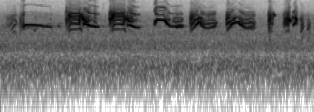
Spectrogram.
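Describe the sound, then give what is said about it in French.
A chorus of Eurasian siskins and goldfinches gathered near a feeder in early March, twittering together in quick, overlapping bursts of high, thin notes, steady, with no voices present. “Près de la mangeoire, en ce début mars, les tarins des aulnes se rassemblent et forment, avec parfois des chardonnerets, un cœur de fragile.”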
